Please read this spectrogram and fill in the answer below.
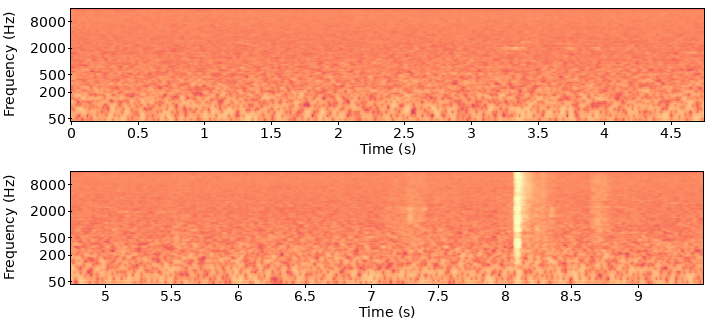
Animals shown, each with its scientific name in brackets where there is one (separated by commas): Hermit Thrush (Catharus guttatus)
